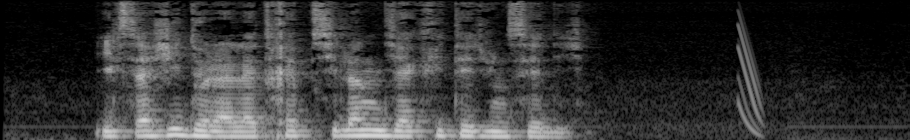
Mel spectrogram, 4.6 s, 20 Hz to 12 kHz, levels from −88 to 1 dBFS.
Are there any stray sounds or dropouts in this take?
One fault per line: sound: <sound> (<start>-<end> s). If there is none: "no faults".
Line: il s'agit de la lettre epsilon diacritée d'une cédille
sound: chirp (3.7-3.8 s)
